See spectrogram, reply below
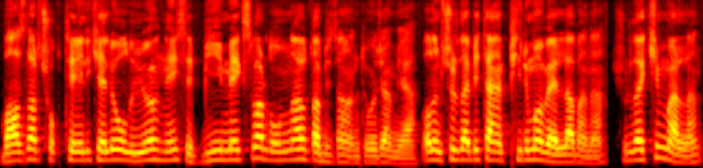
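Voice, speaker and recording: An excitable young man from Turkey talks over his own gameplay, calling out teammates and firing off words again and again. His voice sits a little high yet sounds very dark and mellow. The lo-fi mic leaves it dull. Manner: excitable, shouts at teammates, rapid repeated words. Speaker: gaming YouTuber. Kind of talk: live gameplay commentary.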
